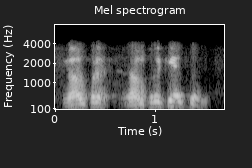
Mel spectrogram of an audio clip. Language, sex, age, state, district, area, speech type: Bengali, male, 45-60, West Bengal, Paschim Bardhaman, urban, conversation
